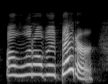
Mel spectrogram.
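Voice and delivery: put-on very high, childlike voice all through; high-pitched kid voice. Shown as a demonstration. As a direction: squeak it out like a little kid. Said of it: "actually talk like a kid, be high-pitched".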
